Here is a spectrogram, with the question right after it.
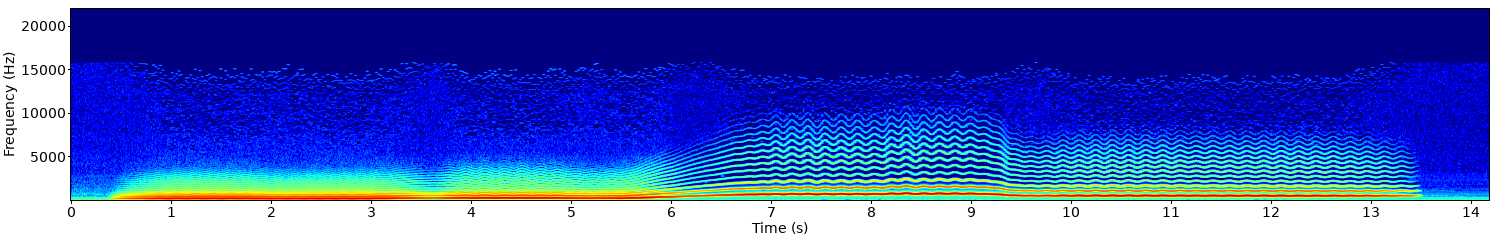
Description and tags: scifi ether a
Mono. Dry. Ethereal melodic phrase, ominous, atmospheric . Recorded dry so you can add the effects you wish.
ethereal-atmosphere-1, theremin, variation-1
